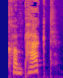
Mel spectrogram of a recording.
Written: kompakt

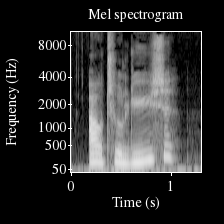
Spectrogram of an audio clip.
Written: autolyse

